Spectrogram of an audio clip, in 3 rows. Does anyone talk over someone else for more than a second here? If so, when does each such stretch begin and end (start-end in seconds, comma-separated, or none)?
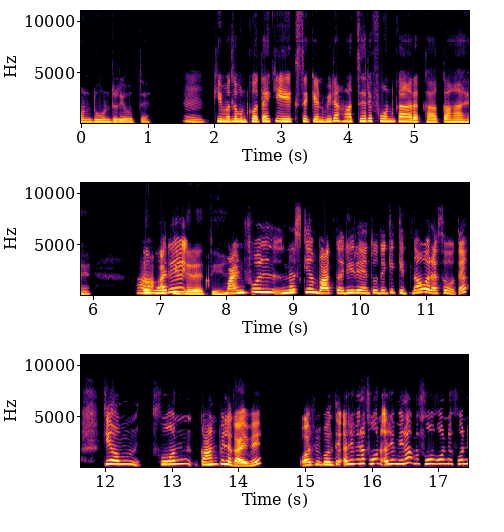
none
